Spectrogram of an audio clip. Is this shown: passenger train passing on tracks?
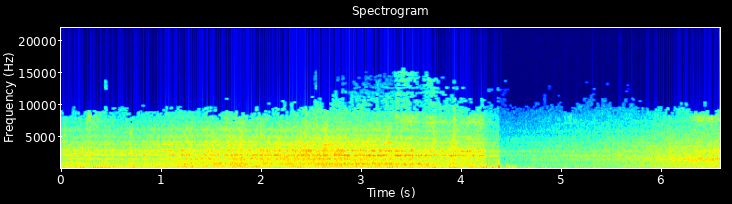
yes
